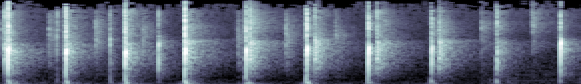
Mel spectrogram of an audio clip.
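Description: Sparse, sharp handclaps from a few people mark the end of an evening gathering, falling in a fairly steady, unhurried rhythm of separate distinct claps.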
